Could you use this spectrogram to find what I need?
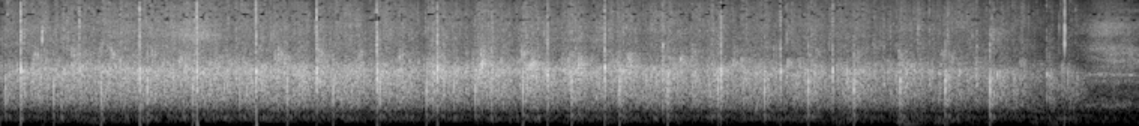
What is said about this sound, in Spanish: Tenemos aquí a su hijo y yo pido un aplauso para ambos, para el padre y para el hijo.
